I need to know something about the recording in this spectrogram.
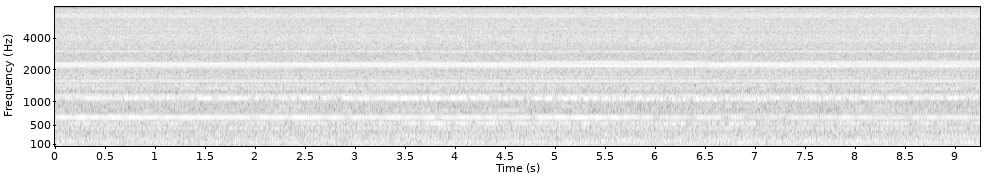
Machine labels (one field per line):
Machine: pump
